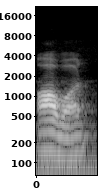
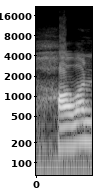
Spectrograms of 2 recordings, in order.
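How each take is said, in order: First: The word starts with a vowel, no h sound. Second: The word starts with an audible h sound. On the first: The speaker calls it right. "इसको क्या बोला जाता है" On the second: The speaker calls it wrong. "इसको कब हावर नहीं बोल"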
